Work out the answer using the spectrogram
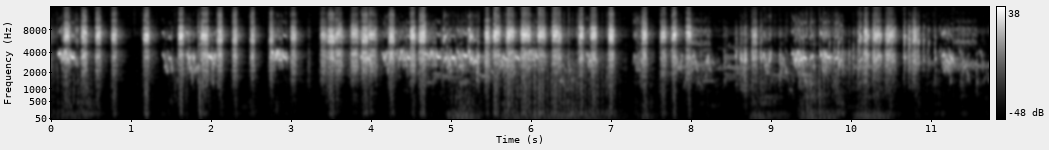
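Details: Pet budgerigars chirp continuously: clicky, rapid high notes at first, then dense scratchy warbling and chatter running on for several seconds with brief breaks.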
